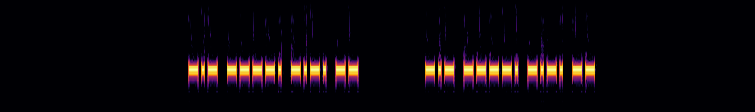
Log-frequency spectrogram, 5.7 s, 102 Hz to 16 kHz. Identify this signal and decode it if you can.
Morse code, heard as a keyed tone, about 45 wpm, 700 Hz. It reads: K9CM K9CM
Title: USA Call Signs - 4 Characters - Repeated 2x - 50wpm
